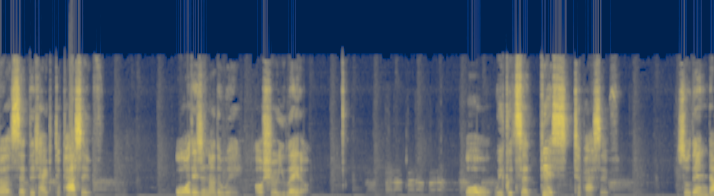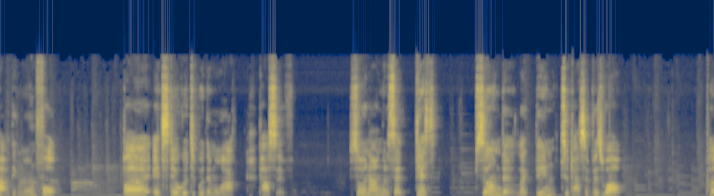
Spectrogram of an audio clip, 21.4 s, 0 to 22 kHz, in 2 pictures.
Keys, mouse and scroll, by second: 1.7 space, 2.9 space, 3.5 shift+Left, 4.2 click, 5.4-6.6 drag, 6.9-9.9 drag, 11.8 click, 13.0-15.5 drag, 15.5 space, 16.0-17.8 middle drag, 17.8 space, 18.9 shift+Left, 19.7-20.1 scroll up 3, 20.1-21.4 middle drag.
